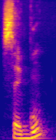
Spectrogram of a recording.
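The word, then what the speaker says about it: second: Nie czytamy tego przez K. Czytamy to tak samo jak słowa sekunda, czyli to czytamy jak G w środku, a więc seg sekund.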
